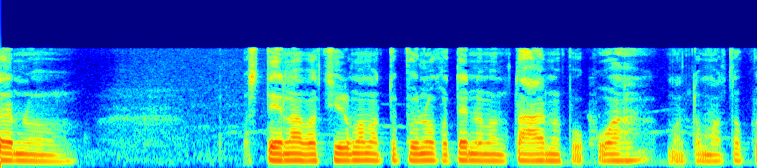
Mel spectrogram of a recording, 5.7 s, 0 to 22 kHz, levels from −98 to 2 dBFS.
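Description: From 0.41 to 0.87 s the room sound drops away hard, about 40 dB down, and comes back afterwards. That's background gated by the echo canceller: it clamps the mic while the far end plays. The same gating hits again at 4.25–4.36 s and 4.83–5.05 s. Between those, faint delayed copies of the speech creep in at 1.0–1.38, 2.14, 2.6, 3.03 and 4.4–4.48 s, lagging by about 200 ms and sitting well below the main speech. That's likely echo leak, where the canceller let some loudspeaker pickup through.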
